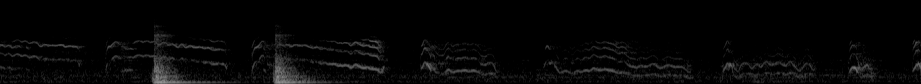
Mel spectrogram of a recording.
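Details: Twelve-day-old Blenheim Cavalier King Charles Spaniel puppies from a litter of five cry in wavering, drawn-out whines, broken by two sharp thumps, then a run of shorter squeaky whimpers.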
